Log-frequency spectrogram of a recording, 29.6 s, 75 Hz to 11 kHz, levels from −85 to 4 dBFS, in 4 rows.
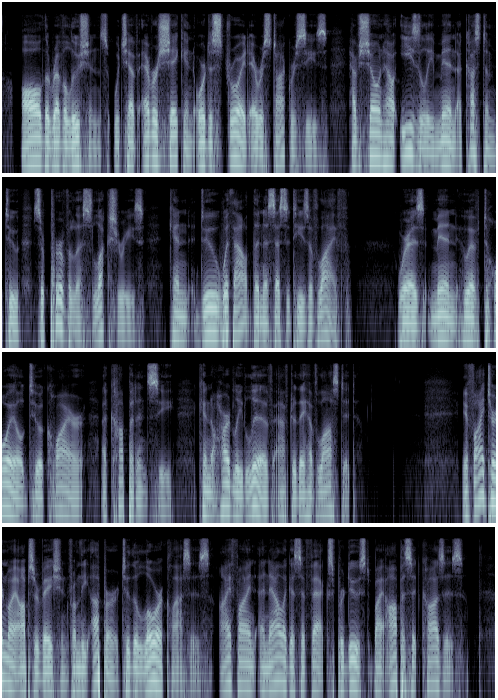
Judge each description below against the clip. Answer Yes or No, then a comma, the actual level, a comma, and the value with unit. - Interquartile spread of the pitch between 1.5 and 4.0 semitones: No, average, 4.8 semitones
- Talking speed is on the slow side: Yes, slow, 130 wpm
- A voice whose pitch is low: Yes, very low, 95 Hz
